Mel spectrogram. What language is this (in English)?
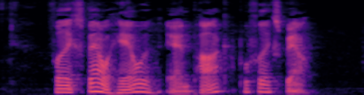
Danish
